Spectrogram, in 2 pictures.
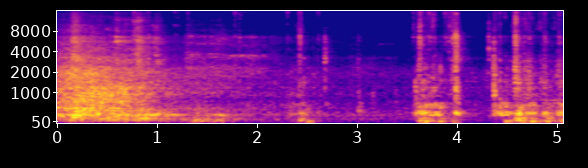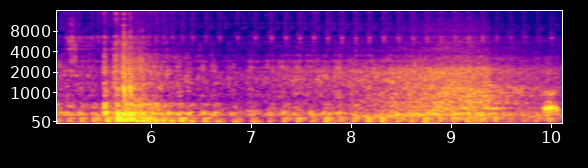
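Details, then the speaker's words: Honda Wave 110i whose engine was rebuilt about a month ago (bored piston, new rings); worse in the mornings. Starter cranks in uneven bursts, then it catches and runs unevenly and stalls unless throttled: hard starting, no compression, suspected leaking exhaust valve. "หลักอาจก็ไม่ค่อยมีนะครับผมตอนเช้าๆยิ่งสตาร์ทยากนะครับผมครับกำลังอัดไม่มีน่าจะเกี่ยวกับพวกระบบวาล์วนะครับน่าจะวาล์วไอเสียอ่ารั่วนะครับผม"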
